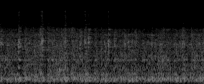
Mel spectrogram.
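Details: Freshly overhauled 4TNE98 diesel engine, test-run on a stand to check for leaks, with the valve cover off: an even, steady idle with light rhythmic valve clatter and no knocks or misses, which sounds healthy.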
